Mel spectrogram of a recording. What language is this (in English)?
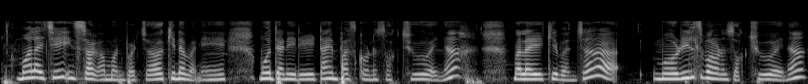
Nepali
